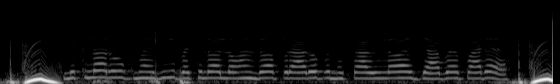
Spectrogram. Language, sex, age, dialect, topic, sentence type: Maithili, female, 25-30, Angika, banking, statement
